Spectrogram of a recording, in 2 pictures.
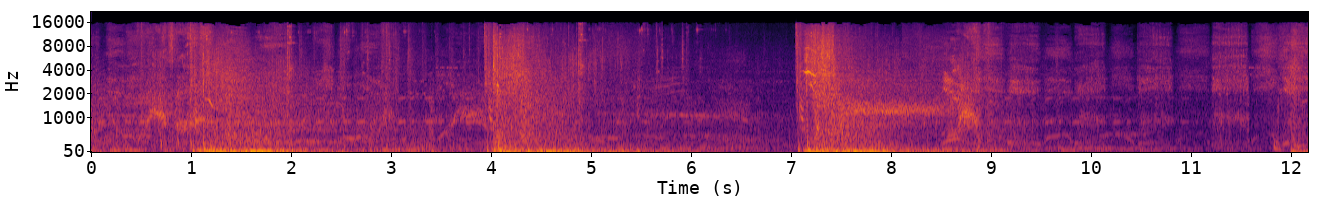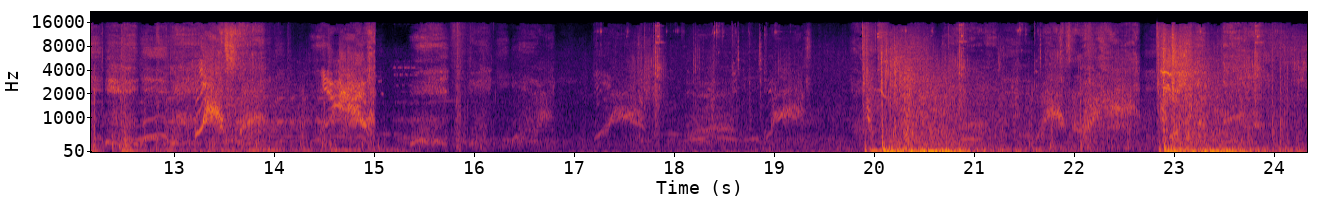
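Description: A crossbow fires with a loud thump.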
